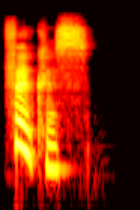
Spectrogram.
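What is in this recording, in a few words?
"focus", British English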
